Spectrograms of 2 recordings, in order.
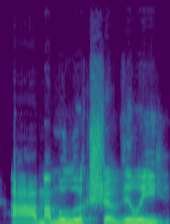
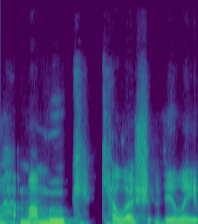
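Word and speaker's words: Mamukelashvili: Sandro Mamouloukshavili. I'm almost positive I'm saying. I'm actually not totally positive I'm saying it right, but I do my best. I actually listened. I listened to the Nets play the Bucks yesterday on the radio, and it was Mamouloukshavili.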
